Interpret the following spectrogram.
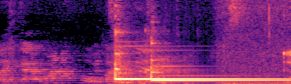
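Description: Two-note ding-dong doorbell chime starting about a second in: a higher tone, then a lower one, both ringing on and slowly fading.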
